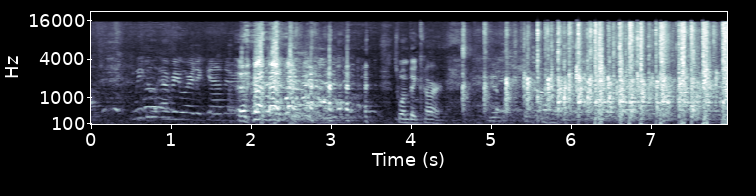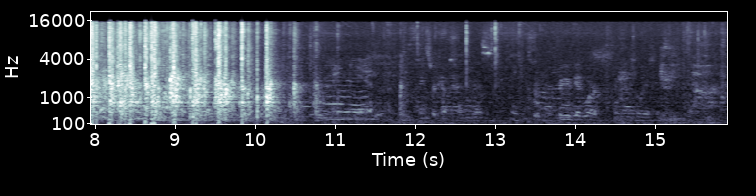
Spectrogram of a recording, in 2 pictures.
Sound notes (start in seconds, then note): 1.8 laughter; 7.1 applause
